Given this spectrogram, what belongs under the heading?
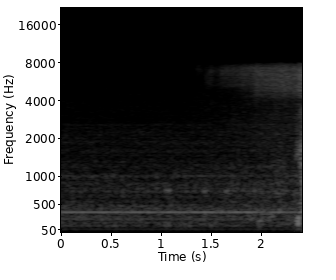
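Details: Mechanical ventilator breathing cycle heard behind a podcaster who notes the noise is his own ventilator: a steady low machine hum, then a rising airy hiss ending in a soft puff during breath delivery.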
